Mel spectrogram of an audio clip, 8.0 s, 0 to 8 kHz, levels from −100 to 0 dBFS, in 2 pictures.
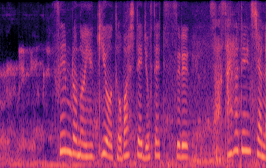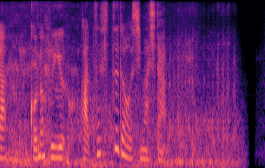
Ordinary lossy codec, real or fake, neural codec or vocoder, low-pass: none; fake; codec, 16 kHz, 4 kbps, X-Codec, HuBERT features, trained on LibriSpeech; none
